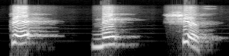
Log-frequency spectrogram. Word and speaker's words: tenacious: Pronounce करते हैं by dividing it into syllables. tenacious. इसके अंदर 3 सिलेबल्स हैं.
